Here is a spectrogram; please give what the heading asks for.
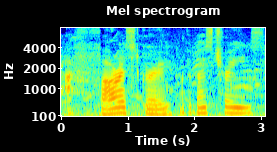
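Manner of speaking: ordinary delivery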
